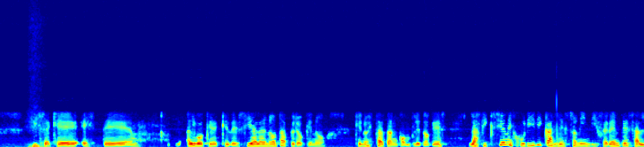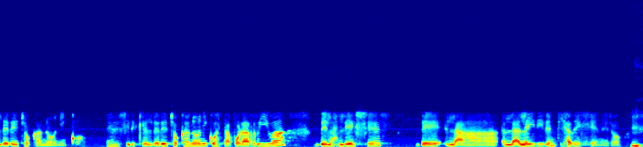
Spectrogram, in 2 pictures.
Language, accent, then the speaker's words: Spanish; Salta, Argentina; now in Buenos Aires, Argentina; yo vivo en la ciudad de Buenos Aires ahora, pero nací y crecí en Salta hasta que mi familia migró a la ciudad de Buenos Aires. Migramos todos juntos por cuestiones laborales y de ellos, de mis padres.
